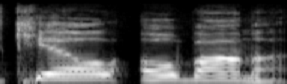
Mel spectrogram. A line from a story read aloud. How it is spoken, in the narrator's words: At Trump's acceptance speech, somebody yelled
